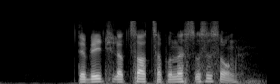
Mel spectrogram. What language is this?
Swedish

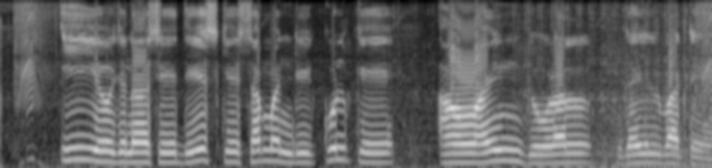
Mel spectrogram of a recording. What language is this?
Bhojpuri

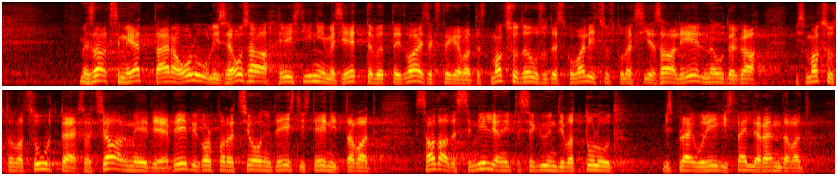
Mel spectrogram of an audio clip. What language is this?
Estonian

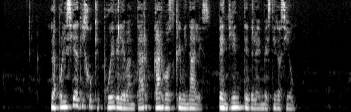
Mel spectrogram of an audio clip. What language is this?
Spanish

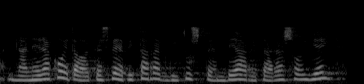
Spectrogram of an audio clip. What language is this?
Basque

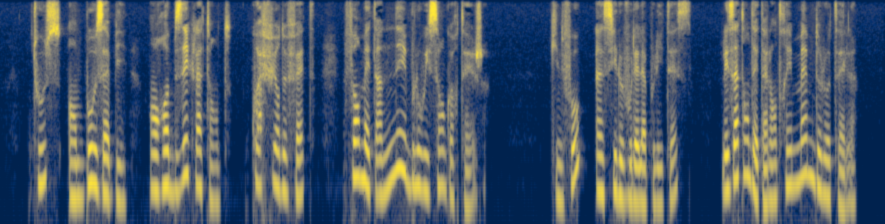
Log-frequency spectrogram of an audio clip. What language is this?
French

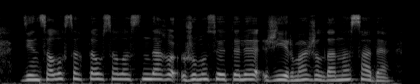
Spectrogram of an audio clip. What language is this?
Kazakh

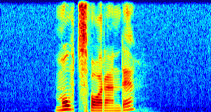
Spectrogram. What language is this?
Swedish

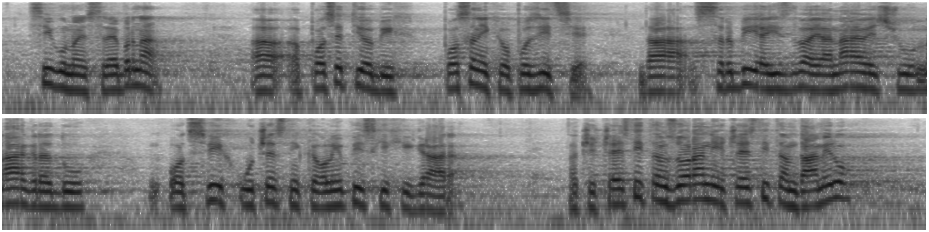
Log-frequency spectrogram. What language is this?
Serbian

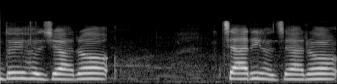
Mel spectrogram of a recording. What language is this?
Odia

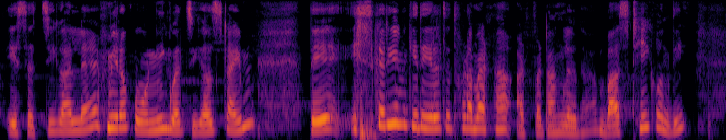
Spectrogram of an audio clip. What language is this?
Dogri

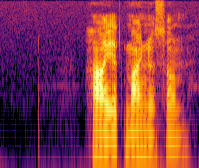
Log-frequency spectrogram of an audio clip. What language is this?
Swedish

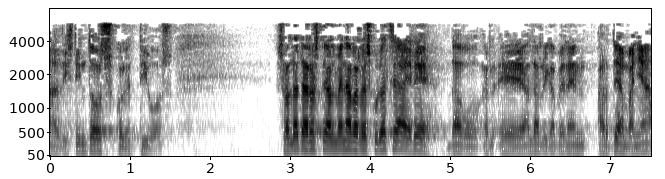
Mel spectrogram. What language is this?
Basque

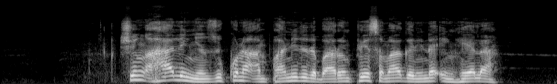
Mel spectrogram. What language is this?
Hausa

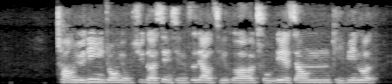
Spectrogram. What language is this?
Chinese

